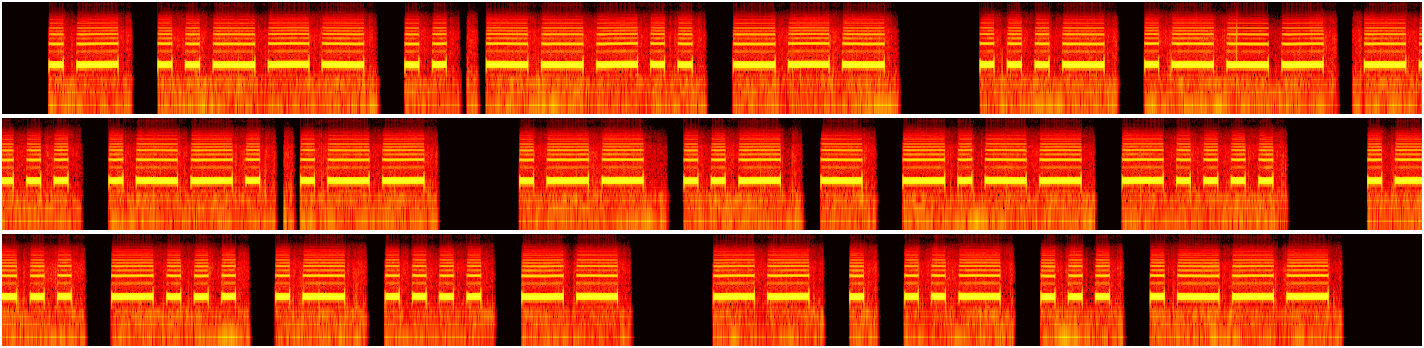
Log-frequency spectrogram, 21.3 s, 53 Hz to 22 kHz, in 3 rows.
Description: Morse code, heard as a keyed tone, about 18 wpm, 770 Hz. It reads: A2I8O VJBPW WUTY6 LBAHM MEUSJ
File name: training / NAVPERS 11049to11060 / NAVPERS 11058 RA RB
